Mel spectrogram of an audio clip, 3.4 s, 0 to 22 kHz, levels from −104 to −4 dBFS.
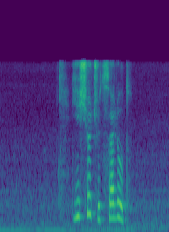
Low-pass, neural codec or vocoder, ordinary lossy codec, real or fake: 7.2 kHz; none; AAC, 48 kbps; real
